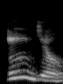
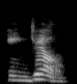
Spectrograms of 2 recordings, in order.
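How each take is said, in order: First: The stress is on the first syllable. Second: The stress is on the second syllable. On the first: The speaker calls it right. "we say angel" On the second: The speaker calls it wrong. "we don't say angel"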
